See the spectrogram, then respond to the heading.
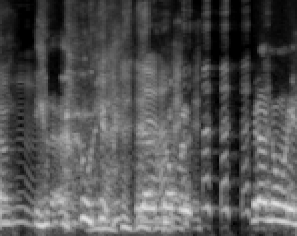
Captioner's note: laughs quickly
